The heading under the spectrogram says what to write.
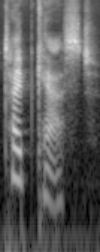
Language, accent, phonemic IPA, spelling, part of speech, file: English, US, /ˈtaɪp.kæst/, typecast, noun / verb, En-us-typecast.ogg
- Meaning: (noun) The modification of the data type of a variable or object; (verb) To cast an actor in the same kind of role repeatedly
